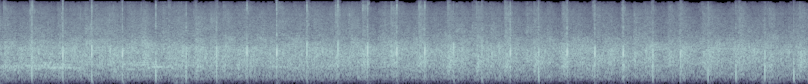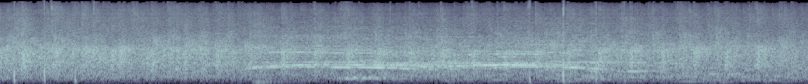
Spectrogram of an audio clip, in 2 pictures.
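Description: Steady, sustained applause from an audience honoring the teams that worked on community projects, a dense crackle of many hands clapping that holds for about sixteen seconds, with a few faint voices and whistles rising near the end.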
